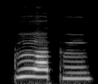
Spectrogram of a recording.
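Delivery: teacher dictating; dictation voice. Shown as a demonstration. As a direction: dictate it clearly. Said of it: "n'oublie pas".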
